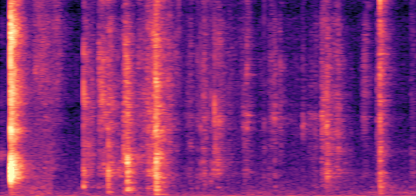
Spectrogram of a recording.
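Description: Fingers unwrapping a small plastic-wrapped cosmetic item: a sharp click at the start, then scattered crinkles and clicks of the packaging, with one more sharp click near the end.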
